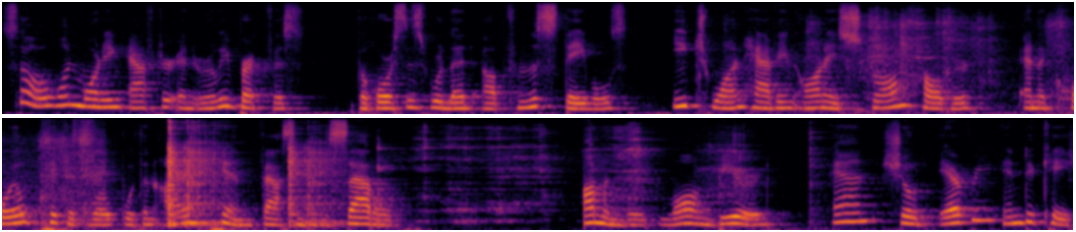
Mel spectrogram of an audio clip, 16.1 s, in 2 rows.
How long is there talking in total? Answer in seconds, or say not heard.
15 s.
